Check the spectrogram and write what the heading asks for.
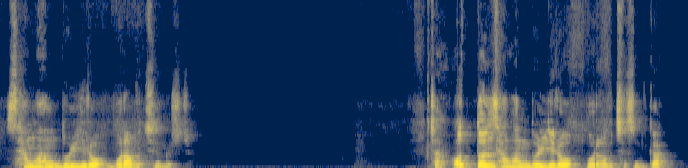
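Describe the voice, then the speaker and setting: A man preaching a sermon as a missionary, emphatic, his voice rising on key words and then falling low, slowing down for stress. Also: lively intonation, mellow. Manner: measured, slows down for stress.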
